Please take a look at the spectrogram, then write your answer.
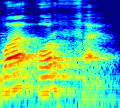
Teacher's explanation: इस शब्द को देखकर ही लग रहा है दांत और ओष्ठ से, जिनको मतलब ऐसे वर्ण जिनका उच्चारण दांत और ओष्ठ दोनों से मिलकर संयुक्त रूप से होता हो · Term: दंतोष्ठे व्यंजन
